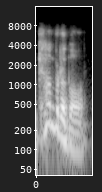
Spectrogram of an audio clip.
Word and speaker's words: comfortable: or comfortable comfortable and comfortable here is four syllables used three syllables in British we say three syllables comfortable American is comparable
